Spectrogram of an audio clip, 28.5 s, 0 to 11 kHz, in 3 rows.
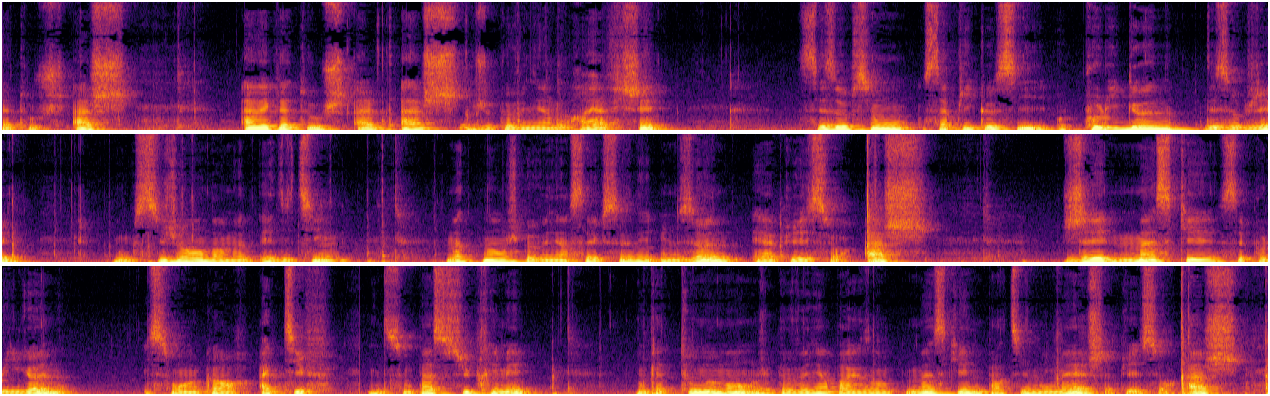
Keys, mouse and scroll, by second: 3.5 alt+h, 9.9-10.9 ctrl+middle drag, 10.9 Tab, 12.8 click, 14.1 click, 16.0 h, 23.5-26.3 ctrl+middle drag, 26.3 click, 27.8 h.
